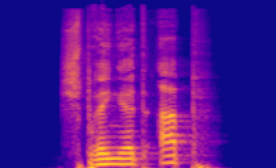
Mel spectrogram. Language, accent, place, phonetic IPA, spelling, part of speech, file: German, Germany, Berlin, [ˌʃpʁɪŋət ˈap], springet ab, verb, De-springet ab.ogg
- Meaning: second-person plural subjunctive I of abspringen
